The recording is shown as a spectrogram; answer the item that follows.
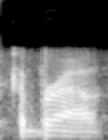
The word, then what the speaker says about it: Cabral: It's Cabral Clements. Are you there? – Yes, Cabral. Can you hear me? – Cabral. Oh, man, I'm sorry. Cabral. I got it now.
